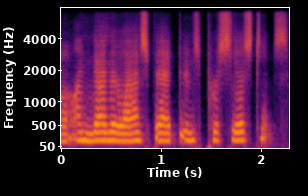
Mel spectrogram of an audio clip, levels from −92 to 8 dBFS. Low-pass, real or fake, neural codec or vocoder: 7.2 kHz; fake; codec, 16 kHz, 0.5 kbps, FreqCodec, smaller model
